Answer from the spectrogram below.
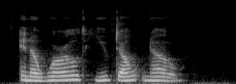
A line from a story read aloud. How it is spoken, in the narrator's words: Nina had said sternly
